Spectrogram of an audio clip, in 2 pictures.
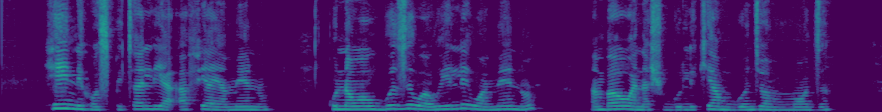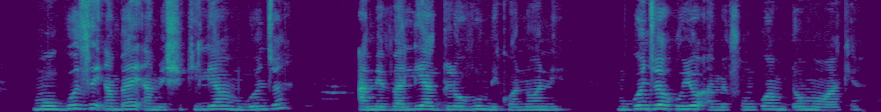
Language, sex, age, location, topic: Swahili, female, 50+, Nairobi, health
